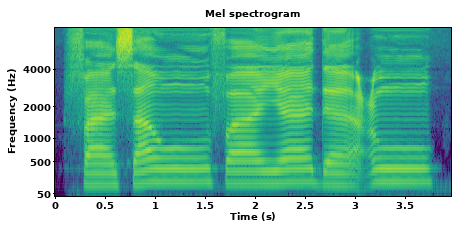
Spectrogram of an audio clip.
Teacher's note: huruf da berharakat sukun kita pantulkan atau kita qalqalahkan. Yadu huruf u kita panjangkan dua harakat karena terdapat wau sukun di depannya.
